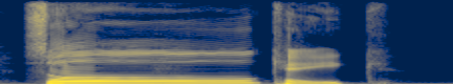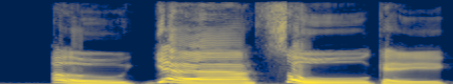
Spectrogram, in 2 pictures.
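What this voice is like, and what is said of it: Sung imitation of a band's singer. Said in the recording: “I kind of sang it like Cake would sing it. ... That was my cake impersonation.”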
